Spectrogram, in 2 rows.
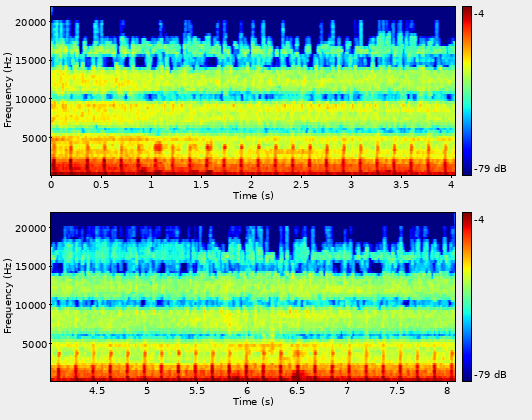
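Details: BMW E46 330 six-cylinder at idle; sharp regular ticking about three per second rides over the steady idle, a top-end tap or rattle of unknown cause.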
